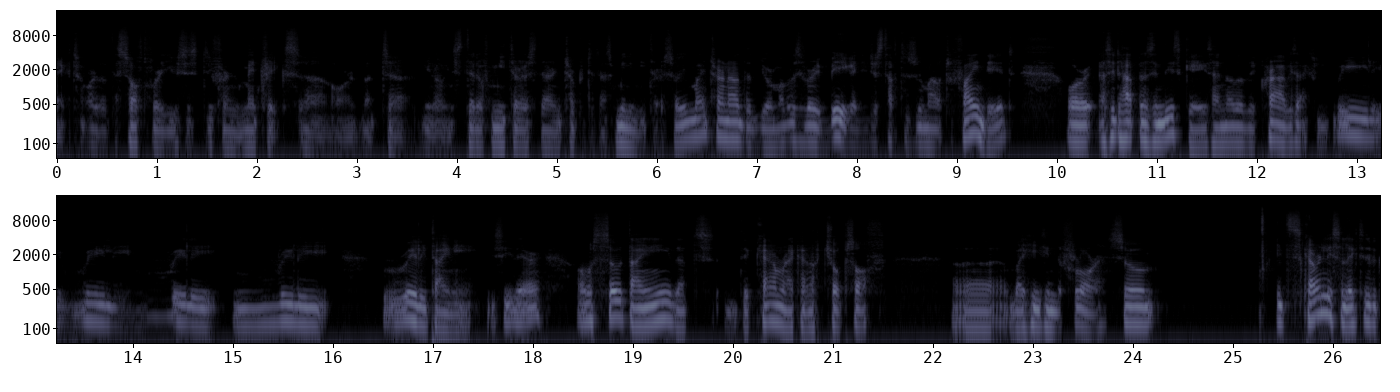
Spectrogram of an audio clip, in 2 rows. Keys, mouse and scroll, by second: 6.7 middle click, 7.1-9.0 scroll down 19, 9.3 scroll up 1, 9.4 scroll, 10.0 scroll, 10.9-13.6 scroll, 14.0 scroll, 14.9-16.2 scroll, 16.2 scroll, 16.4-16.9 scroll up 12, 17.1-17.6 scroll down 3, 17.9 scroll up 1, 18.3-19.0 scroll down 1, 19.0-19.5 scroll down 1.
